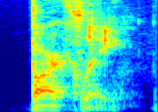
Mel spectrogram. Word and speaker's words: Berkeley: That last name is spelled Berkeley, like the hoity toity Bay Area, California town whose world class university we hope and pray that awkward Jesuit will eventually attend. But the philosopher's name is actually pronounced Barclay, like the round mound of rebound.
